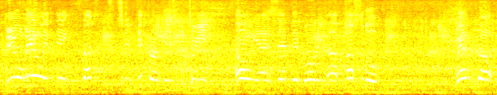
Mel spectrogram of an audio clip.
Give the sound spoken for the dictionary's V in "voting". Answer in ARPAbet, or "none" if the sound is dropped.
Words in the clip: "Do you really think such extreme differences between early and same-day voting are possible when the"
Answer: B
